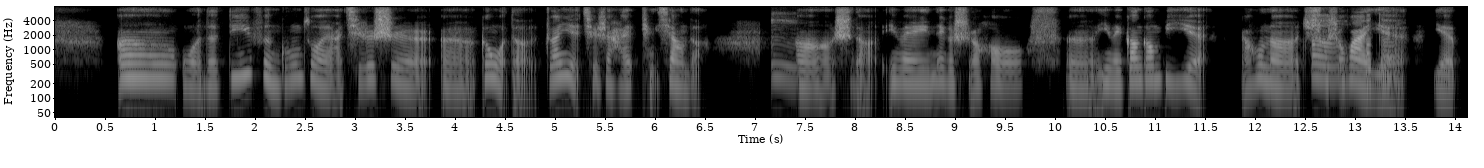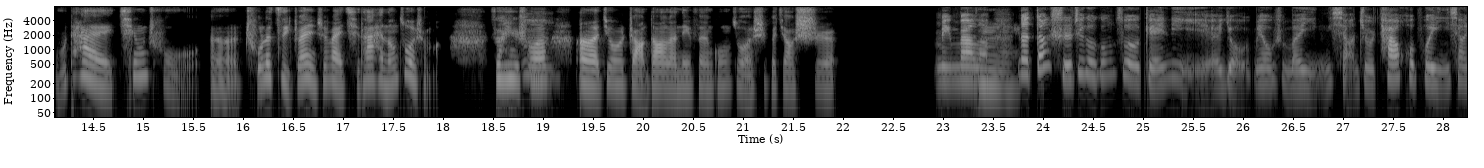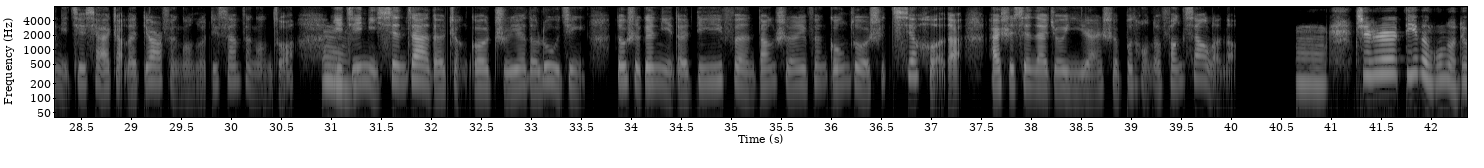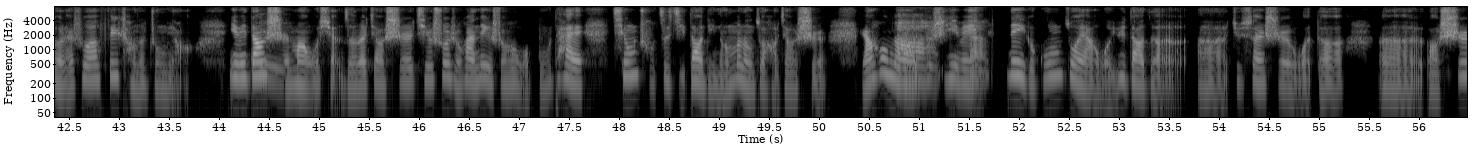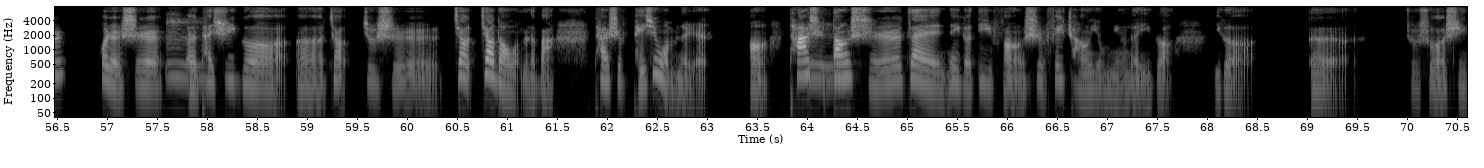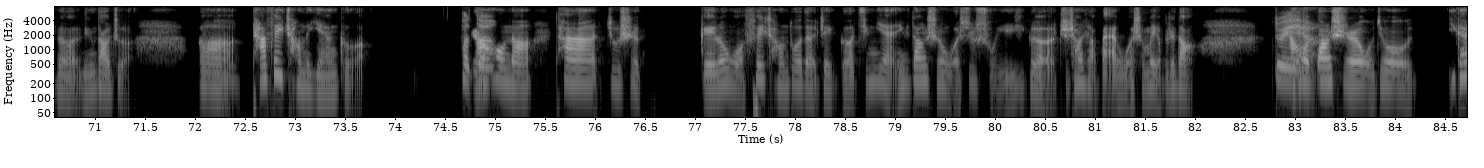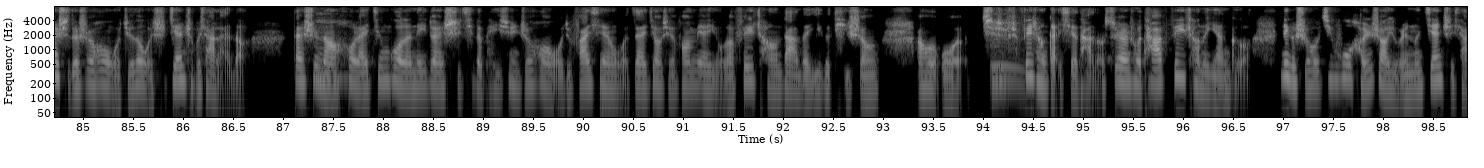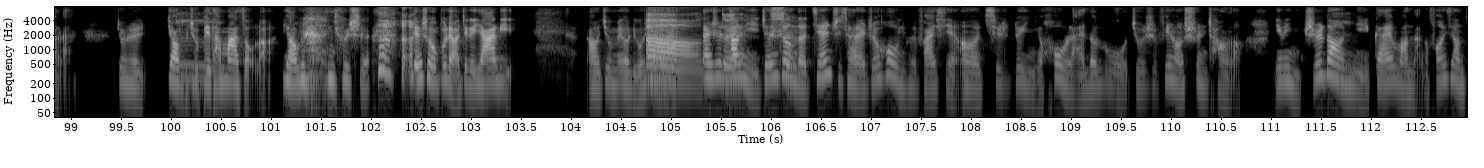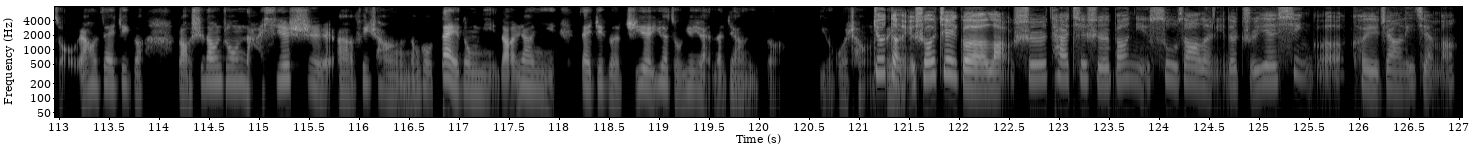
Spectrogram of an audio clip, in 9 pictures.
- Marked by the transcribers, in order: teeth sucking; other background noise; laugh
- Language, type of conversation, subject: Chinese, podcast, 你第一份工作对你产生了哪些影响？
